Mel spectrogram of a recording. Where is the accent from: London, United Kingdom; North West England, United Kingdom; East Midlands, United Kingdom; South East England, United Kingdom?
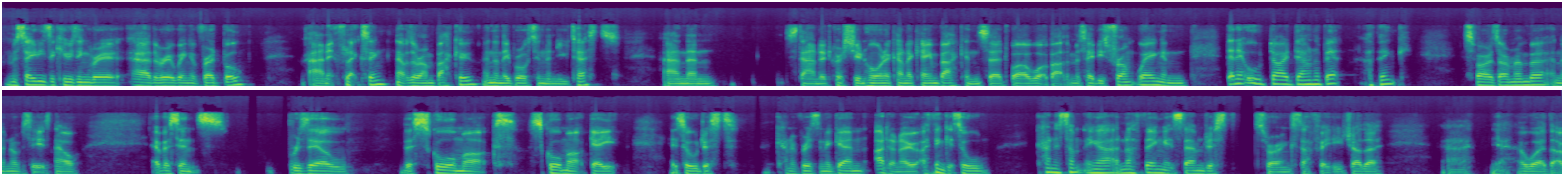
South East England, United Kingdom; Windsor; moved away as an adult; now in Paris, France; I'm originally from Windsor, like the Queen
